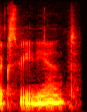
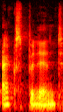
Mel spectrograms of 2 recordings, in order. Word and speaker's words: expedient: do you know that I also took weeks to figure out how to pronounce expedient really I kept pronouncing it expedent in my head I can see that for sure like expedite expedient it's like how I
